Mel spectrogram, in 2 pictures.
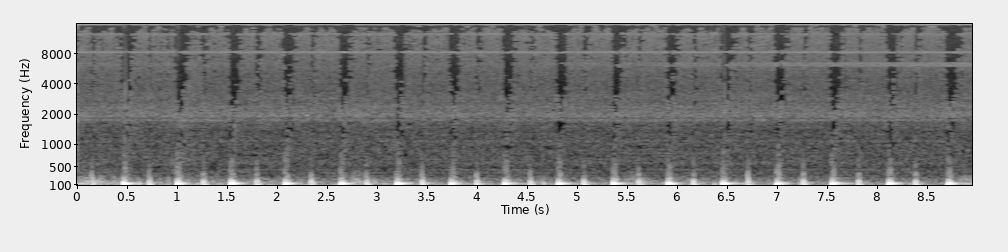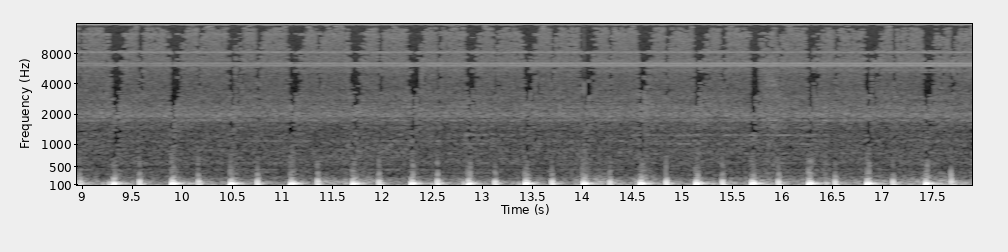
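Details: A person's own real heartbeat recording, played back slightly faster: steady, fast, low heart thumps at about 105 beats a minute, looped; heartbeat (artificially sped up).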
